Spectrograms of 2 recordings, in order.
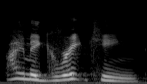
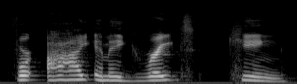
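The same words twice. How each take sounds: First: Said in the usual way. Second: Slow, weighty reading; emphatic scripture. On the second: Shown as a demonstration. Preacher quoting God's claim to kingship. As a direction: lean on great king. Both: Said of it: "that word great is used four times".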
